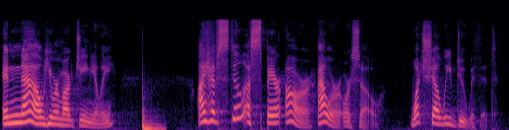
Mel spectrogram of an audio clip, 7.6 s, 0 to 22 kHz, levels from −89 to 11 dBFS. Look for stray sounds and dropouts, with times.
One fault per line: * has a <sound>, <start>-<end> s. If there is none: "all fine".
* has a thud, 2.1-2.5 s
